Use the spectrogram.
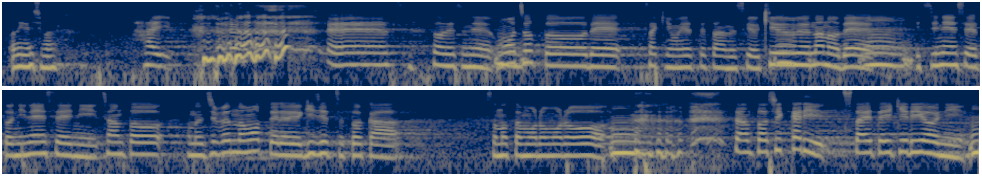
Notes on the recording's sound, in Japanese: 梅田ゆかた祭り2023 で番組初の公開収録！！７月２２日土曜日に開催された「梅田ゆかた祭り２０２３」グランフロント大阪 うめきた広場での、番組初の公開収録の模様をオンエア！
